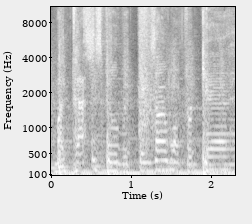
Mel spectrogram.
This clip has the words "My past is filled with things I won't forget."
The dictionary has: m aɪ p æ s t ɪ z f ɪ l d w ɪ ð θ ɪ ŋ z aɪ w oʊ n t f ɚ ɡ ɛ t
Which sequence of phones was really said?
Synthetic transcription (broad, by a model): m aɪ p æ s ɪ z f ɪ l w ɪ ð θ ɪ ŋ z aɪ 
